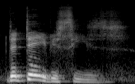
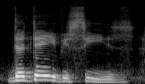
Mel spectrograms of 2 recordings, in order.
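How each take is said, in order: Both takes have the same delivery.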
